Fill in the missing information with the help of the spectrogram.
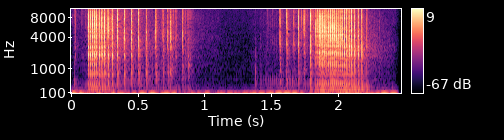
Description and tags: A floorboard creaking recorded with an NT5 on to mini disc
